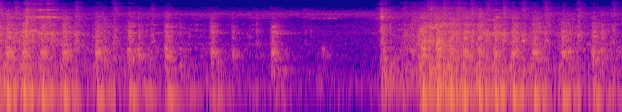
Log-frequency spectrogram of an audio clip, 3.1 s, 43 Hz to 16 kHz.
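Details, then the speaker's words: Toro Snow Commander 7HP R-Tek 24-inch single-stage two-stroke snowblower, hot day, 50:1 fuel, primed and choked: bursts of rapid pull-start chuffing, three or four a second, never firing; no spark, magneto to be replaced. "Yep, no spark. Just doesn't even have a sign of starting."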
